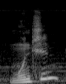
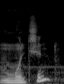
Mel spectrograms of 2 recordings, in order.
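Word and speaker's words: München: Munchin. Munich. You say with a proper German accent. Munchin.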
